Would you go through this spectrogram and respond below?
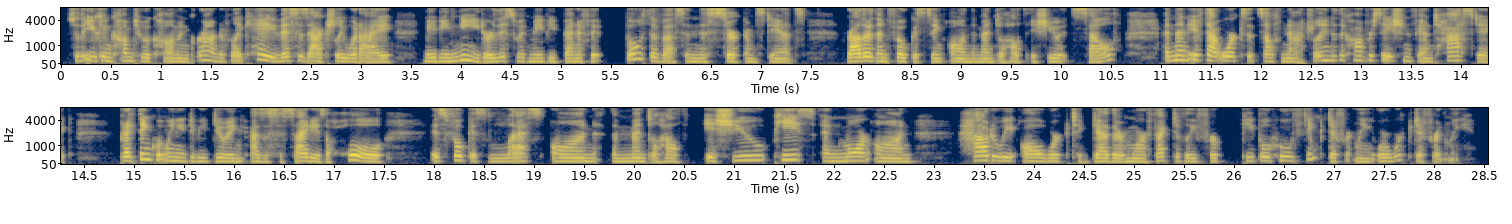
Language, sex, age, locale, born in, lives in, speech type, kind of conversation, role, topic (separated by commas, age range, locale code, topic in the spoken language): English, female, 25-29, en-US, United States, United States, conversation, unstructured, none, How can we create a more open and supportive conversation about mental health?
